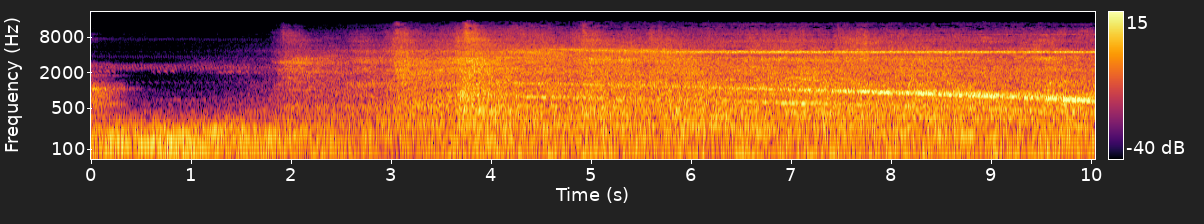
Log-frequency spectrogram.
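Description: A metro train rumbles loudly through an underground subway station, its wheels squealing in sustained high tones that glide slowly downward over the constant roar of the cars.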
